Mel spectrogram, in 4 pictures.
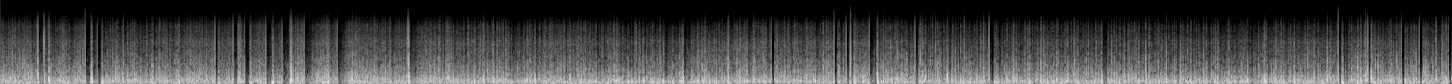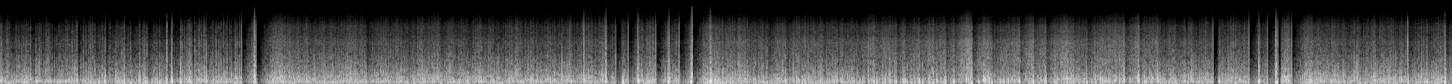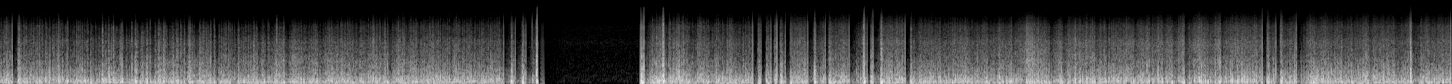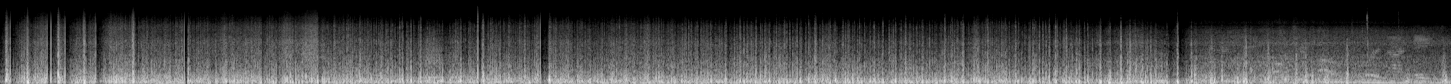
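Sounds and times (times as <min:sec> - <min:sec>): wind on microphone: 0:00.0 - 0:58.0
car engine running: 0:53.3 - 0:58.0.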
